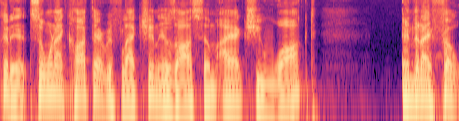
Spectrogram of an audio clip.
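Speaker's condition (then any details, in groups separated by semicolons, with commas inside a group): No condition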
